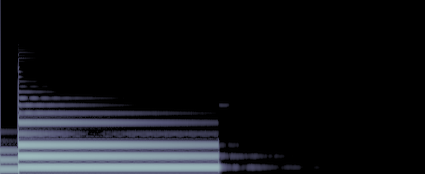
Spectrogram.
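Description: Two keyboard notes played one after the other as a rising minor third, the test interval of an ear-training question. The lower note gives way about a fifth of a second in to the upper one, which holds and fades slightly for about two seconds, then cuts off sharply.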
